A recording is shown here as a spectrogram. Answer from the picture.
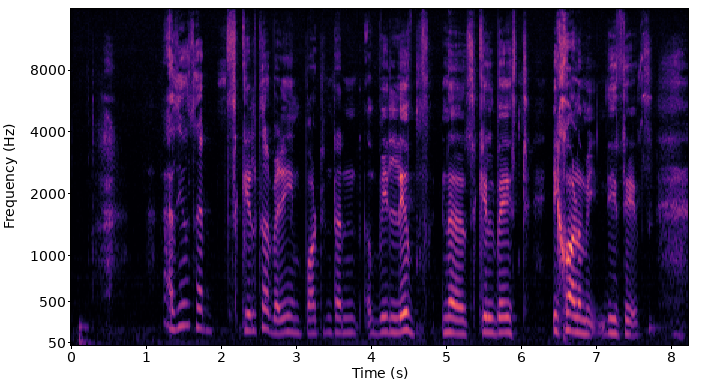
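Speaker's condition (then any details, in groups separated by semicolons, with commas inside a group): Cerebral palsy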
